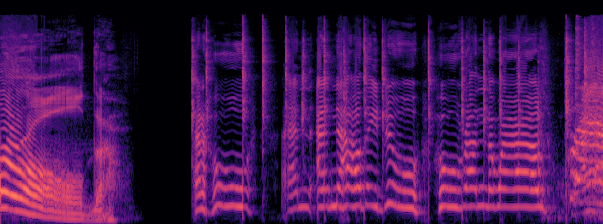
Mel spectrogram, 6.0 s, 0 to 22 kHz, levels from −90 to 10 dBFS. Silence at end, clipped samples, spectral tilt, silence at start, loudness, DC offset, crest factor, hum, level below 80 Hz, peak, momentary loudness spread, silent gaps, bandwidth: 0 s; under 0.1%; -3 dB/octave; 0 s; -27 LUFS; under 0.1%; 18 dB; none; -58 dBFS; -8 dBFS; 11 LU; 1.44-1.57 s, 1.70-1.89 s; 17 kHz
